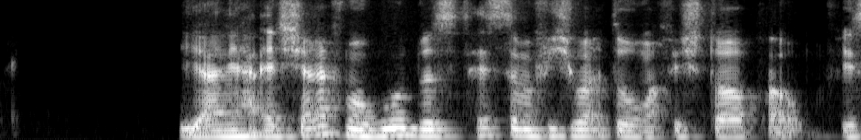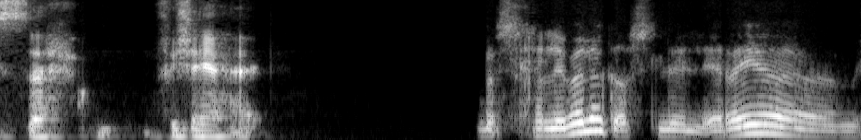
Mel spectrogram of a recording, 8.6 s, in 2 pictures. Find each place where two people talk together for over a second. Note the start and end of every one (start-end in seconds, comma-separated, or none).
none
